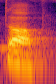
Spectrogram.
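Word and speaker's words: tough: বলছে টি ও ইউ জি এইচ দেখুন শেষে জি এইচ রয়েছে তাই এখানে উচ্চারণ কি টাফ টাফের বাংলা অর্থ হচ্ছে কঠিন তারপরে দেখুন ই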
